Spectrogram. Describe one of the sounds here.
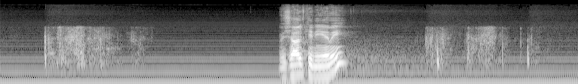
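A man speaks calmly over a phone line.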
